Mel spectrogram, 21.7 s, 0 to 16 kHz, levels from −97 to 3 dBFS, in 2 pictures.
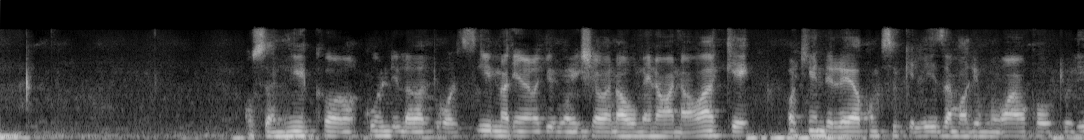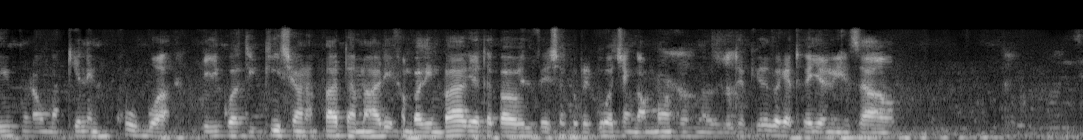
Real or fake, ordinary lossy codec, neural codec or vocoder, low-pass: fake; Opus, 64 kbps; codec, 16 kHz, 2 kbps, X-Codec, HuBERT features, trained on general audio; 7.2 kHz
